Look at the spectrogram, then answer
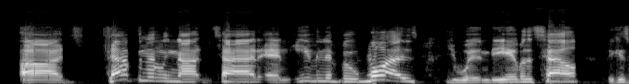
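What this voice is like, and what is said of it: Disguised voice. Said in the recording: “my voice is disguised.”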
